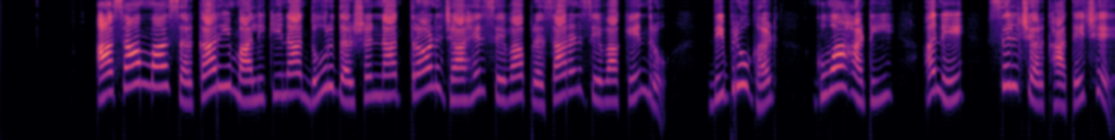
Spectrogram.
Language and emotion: Gujarati, neutral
